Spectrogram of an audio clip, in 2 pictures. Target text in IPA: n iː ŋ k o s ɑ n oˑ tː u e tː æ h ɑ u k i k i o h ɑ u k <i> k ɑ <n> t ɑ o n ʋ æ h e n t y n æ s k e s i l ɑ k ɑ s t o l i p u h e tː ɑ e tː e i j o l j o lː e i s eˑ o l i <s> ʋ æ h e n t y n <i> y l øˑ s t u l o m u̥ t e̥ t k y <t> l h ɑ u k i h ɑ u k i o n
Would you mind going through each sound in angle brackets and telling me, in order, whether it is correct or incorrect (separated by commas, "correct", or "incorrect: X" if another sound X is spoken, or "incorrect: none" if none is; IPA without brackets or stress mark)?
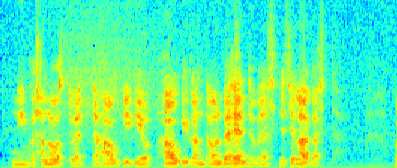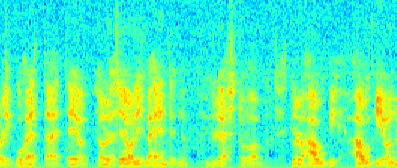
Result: correct, correct, correct, incorrect: y, incorrect: none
